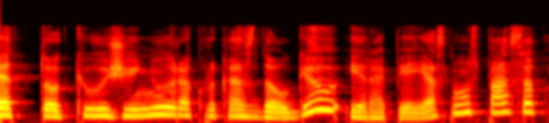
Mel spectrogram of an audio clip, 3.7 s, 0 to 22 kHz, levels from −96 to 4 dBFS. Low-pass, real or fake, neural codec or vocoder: 9.9 kHz; real; none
